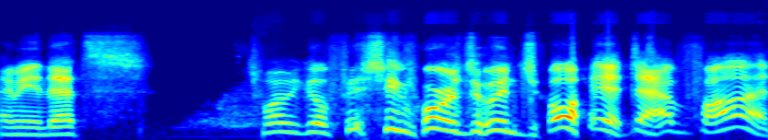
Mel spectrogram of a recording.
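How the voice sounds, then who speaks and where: A man with an American accent talks at a moderate pace in an extremely high pitch, his raised, projected voice bright and sharp. His pitch swings very widely, and the background is quiet. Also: dry, close sound with no echo. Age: 40s. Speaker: sportfishing boat owner and captain. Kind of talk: casual interview. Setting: video call from a boat galley.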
